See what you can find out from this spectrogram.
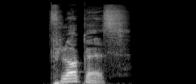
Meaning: genitive singular of Pflock
- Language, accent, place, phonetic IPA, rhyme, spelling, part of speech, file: German, Germany, Berlin, [ˈp͡flɔkəs], -ɔkəs, Pflockes, noun, De-Pflockes.ogg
